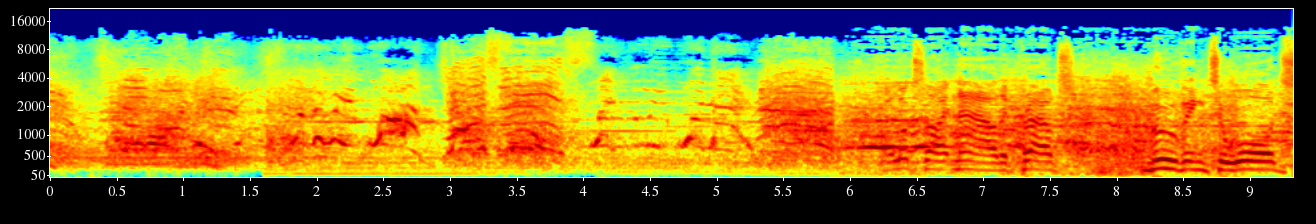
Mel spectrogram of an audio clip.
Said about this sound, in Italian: In questo momento la folla sta entrando nel municipio di Kensington. Entrance to the offices of Kensington and Chelsea.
